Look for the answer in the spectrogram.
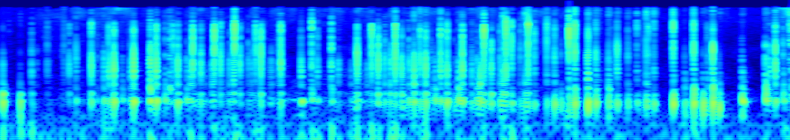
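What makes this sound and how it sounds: Long acrylic nails and fingertips tap and scratch the brown leather cover and gilt spine of a thick antique book, held first horizontally and then upright. The result is a rapid, dense stream of short, dry clicks and taps with a crackly scratching texture and almost no ring.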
